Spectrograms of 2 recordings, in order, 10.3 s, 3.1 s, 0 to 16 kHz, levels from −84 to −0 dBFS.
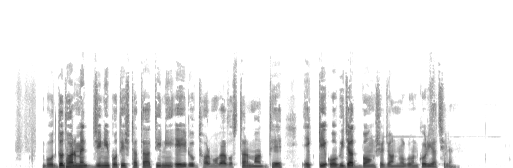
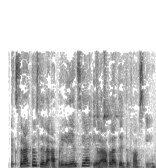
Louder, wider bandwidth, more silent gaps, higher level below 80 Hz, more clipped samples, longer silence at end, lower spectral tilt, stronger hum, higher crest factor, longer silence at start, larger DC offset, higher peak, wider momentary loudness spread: second, -23 LUFS vs -18 LUFS; second, 10 kHz vs 11.5 kHz; neither; second, -68 dBFS vs -58 dBFS; neither; first, 1.2 s vs 0 s; first, -6 dB/octave vs -4 dB/octave; neither; first, 24 dB vs 18 dB; first, 0.85 s vs 0.2 s; neither; about the same, 0 dBFS vs -2 dBFS; first, 11 LU vs 7 LU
